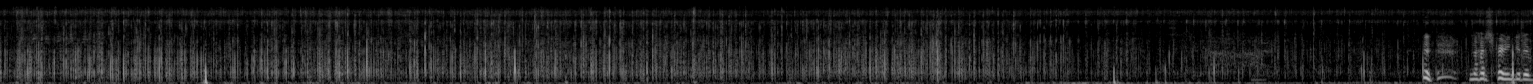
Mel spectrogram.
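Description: Rain patters steadily on an umbrella close by.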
